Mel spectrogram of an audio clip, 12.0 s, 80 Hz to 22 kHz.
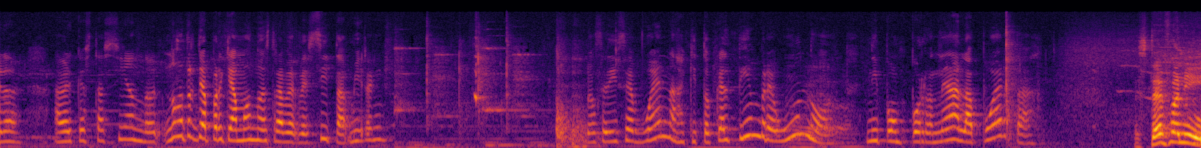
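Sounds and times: electronic doorbell chime: 3.9s - 4.3s.

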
